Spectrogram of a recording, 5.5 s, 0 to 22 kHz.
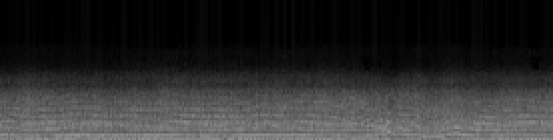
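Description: GEPRC Cinelog 35 cinewhoop FPV drone's brushless motors and propellers whining steadily in flight. About four seconds in, the pitch dips and swings back up briefly as the throttle changes.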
